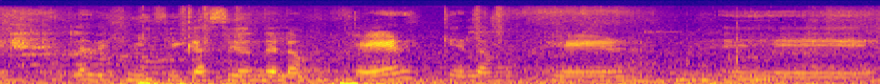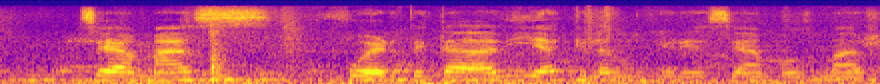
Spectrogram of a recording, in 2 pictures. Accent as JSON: {"language": "Spanish", "region": "Oruro", "country": "Bolivia", "said": "Soy orureña, colombiana orureña. He nacido en una comunidad de Oruro. Soy aymara, me considero aymara. Tengo 20 años"}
